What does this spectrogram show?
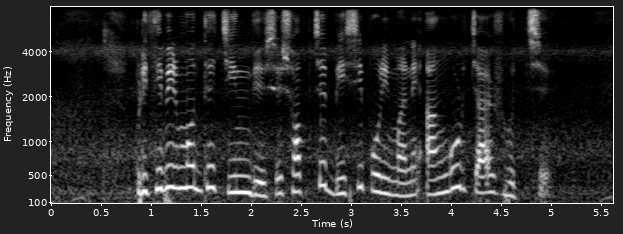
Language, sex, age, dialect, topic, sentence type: Bengali, female, 25-30, Western, agriculture, statement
